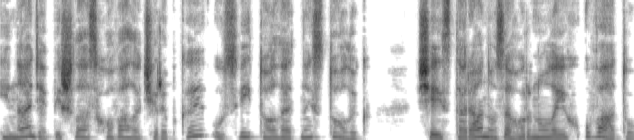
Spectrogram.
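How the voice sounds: The background is quiet. A natural reading voice carries fairly even intonation.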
